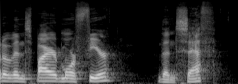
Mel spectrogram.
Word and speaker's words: Seth: storms, violence, and disorder, whose name is pronounced Set, but spelled like Seth.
